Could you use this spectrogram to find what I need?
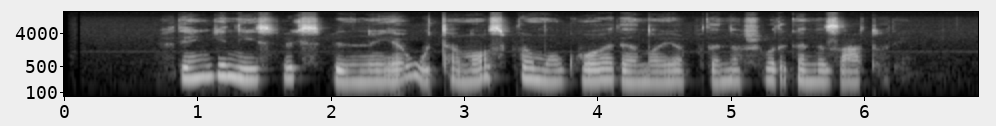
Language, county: Lithuanian, Kaunas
